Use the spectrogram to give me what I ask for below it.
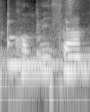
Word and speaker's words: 古見さん: まず、コミさんは古いにみと書いてコミさんで読みます。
